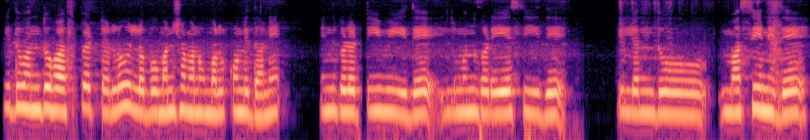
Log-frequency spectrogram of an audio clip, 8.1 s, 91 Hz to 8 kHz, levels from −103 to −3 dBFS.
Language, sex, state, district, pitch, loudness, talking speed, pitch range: Kannada, female, Karnataka, Koppal, 220 Hz, -20 LUFS, 110 wpm, 215-230 Hz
